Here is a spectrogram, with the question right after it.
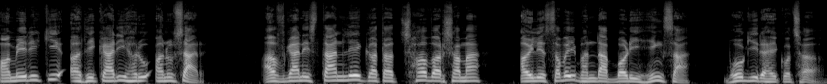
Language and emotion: Nepali, neutral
